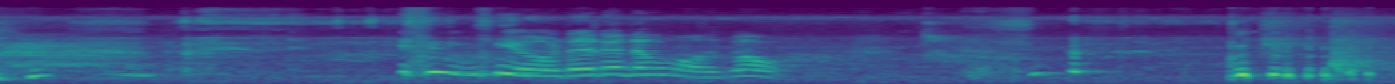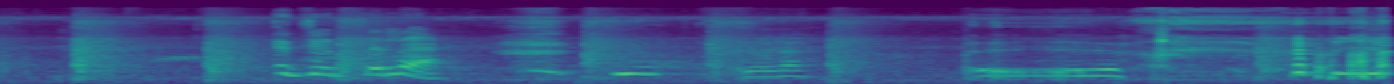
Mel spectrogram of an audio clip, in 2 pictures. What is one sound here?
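A second young woman giggles and laughs close by.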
